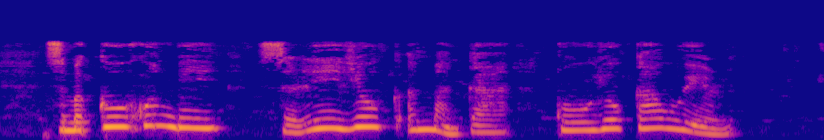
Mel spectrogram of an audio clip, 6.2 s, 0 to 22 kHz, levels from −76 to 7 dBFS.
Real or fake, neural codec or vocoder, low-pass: real; none; 7.2 kHz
